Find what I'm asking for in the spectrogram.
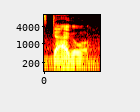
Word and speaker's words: Kagawa: I've always been saying Kagawa, but I looked at the pronunciation. It's Kagawa.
